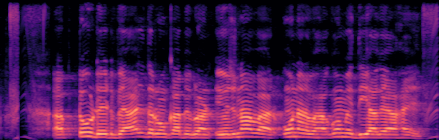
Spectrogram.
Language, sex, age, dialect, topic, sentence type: Hindi, male, 25-30, Kanauji Braj Bhasha, banking, statement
